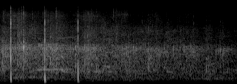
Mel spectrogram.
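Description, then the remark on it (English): A small church audience breaks into applause for two newborn babies, a few sharp claps standing out at first before settling into a steady, fairly soft patter of clapping throughout, with no voices. “So let's hear it for them, the Hanselmans”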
